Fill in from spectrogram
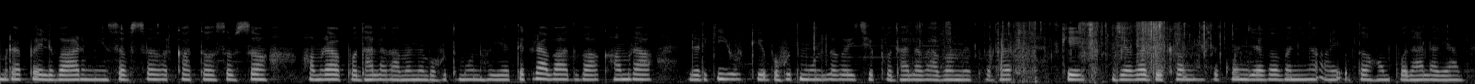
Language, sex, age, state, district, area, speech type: Maithili, female, 30-45, Bihar, Muzaffarpur, rural, spontaneous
